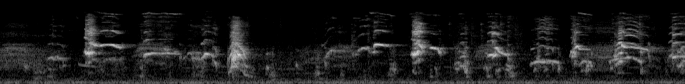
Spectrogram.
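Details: Labrador Retriever puppies nursing from their mother; high, thin whimpers and squeaky yips come in short uneven bursts, some rising then falling, with brief quiet gaps between.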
